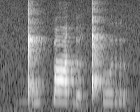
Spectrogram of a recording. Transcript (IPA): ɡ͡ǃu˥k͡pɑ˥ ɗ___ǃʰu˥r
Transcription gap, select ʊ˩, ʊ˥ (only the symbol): ʊ˩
